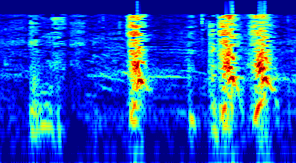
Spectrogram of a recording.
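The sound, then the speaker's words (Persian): A person's voice imitates a dog barking, with several short, loud bark-like bursts in quick succession, starting with a softer grunt and ending with rapid paired yaps. “اینجا که کسی نیست پارس می کنم”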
